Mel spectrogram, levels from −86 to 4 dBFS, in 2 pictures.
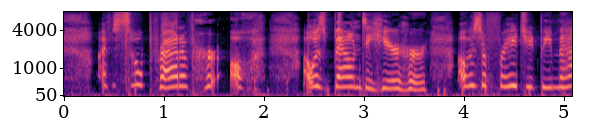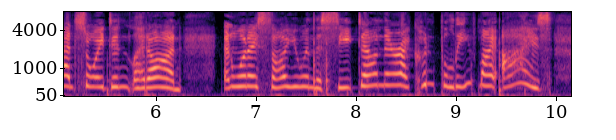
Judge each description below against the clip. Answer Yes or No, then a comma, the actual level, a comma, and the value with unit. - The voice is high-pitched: Yes, very high, 350 Hz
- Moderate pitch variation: Yes, average, 3.0 semitones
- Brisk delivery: Yes, fast, 225 wpm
